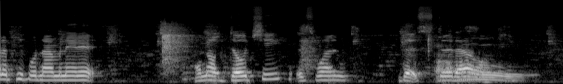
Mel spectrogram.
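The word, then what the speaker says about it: Doechii: I think it's do DOI yeah DOI like do like deer and then Chi like CH yeah yeah DOI yeah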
